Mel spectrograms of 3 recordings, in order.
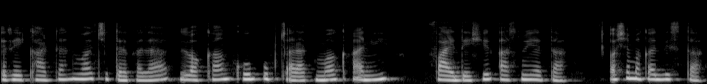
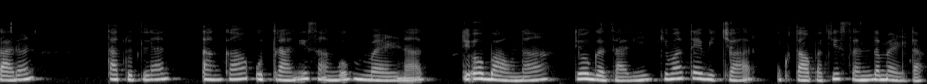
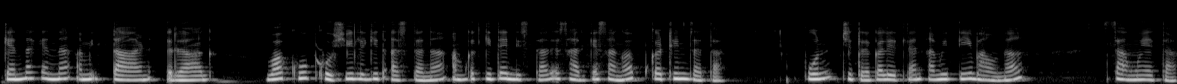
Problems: background sounds at intervals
